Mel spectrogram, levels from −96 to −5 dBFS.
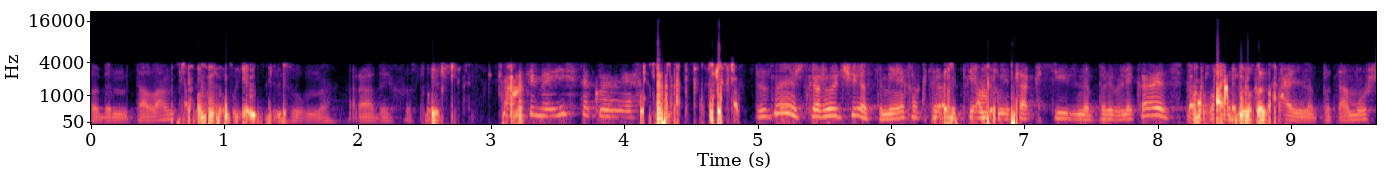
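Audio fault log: Throughout: GSM full-rate codec. The speech has a buzzy, gravelly roughness and nothing above 4 kHz. The codec models the vocal tract and drives it with a sparse train of regularly spaced pulses that carries only a third of the excitation, which fits a 13 kbps GSM stream.
0.60–1.51 s, 2.48–3.26 s (after "рады их"), 4.10–4.87 s (after "есть такое"), 6.28–6.96 s (before "сильно привлекает в"), 8.22–8.98 s: GSM bit errors. The speech breaks into squawks, pops and gargling. Corrupted filter, pitch and gain values bend the spectrum or spike the level frame by frame, which points to a few percent of bits flipped.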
